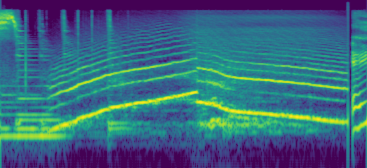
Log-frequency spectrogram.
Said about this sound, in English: A is for ambulance, ambulance.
